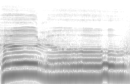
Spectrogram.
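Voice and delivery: deep, low, dropped-down voice. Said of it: "say hello as low as we can".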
